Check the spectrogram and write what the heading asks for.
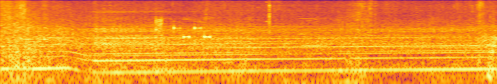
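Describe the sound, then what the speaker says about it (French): An amphibious car in Fortnite drives with a steady engine hum, its pitch dropping early, while short tire squeals and skids cut in over the continuous drone. "C'est une voiture amphibie."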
